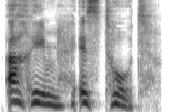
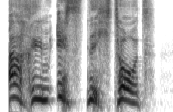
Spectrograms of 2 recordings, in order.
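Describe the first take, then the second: First: Slow, heavy pronouncement; grave announcement. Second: High, drawn-out desperate cry; near-breaking denial. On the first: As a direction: state the death slowly, without raising the voice. Father announces his son's death. (langsam und schwer verkündet) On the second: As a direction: cry out in anguished refusal. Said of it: "Ihre Stimme drohte sich zu überschlagen". (verzweifelter, hoher Aufschrei) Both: A narrator's reading.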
